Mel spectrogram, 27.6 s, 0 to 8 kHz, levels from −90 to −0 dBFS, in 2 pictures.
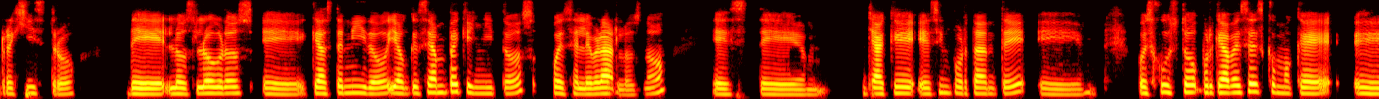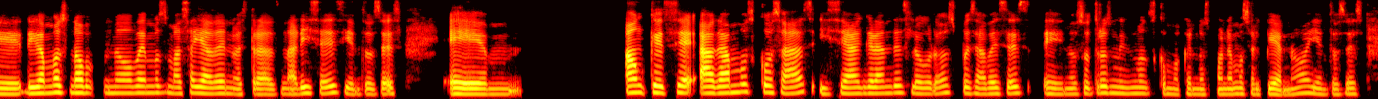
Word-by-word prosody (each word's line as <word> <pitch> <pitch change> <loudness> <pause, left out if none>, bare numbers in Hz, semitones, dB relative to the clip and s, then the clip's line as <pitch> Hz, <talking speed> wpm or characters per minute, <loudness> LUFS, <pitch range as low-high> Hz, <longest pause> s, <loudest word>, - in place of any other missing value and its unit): registro 175 0 -4 0.5
de 165 -1 +5
los 175 -2 +1
logros, 185 +1 +2
eh, 160 -2 -2
que 185 - +5
has 175 -2 +2
tenido 190 -3 +1
y - - +2
aunque 185 +1 +1
sean 205 +2 +2
pequeñitos, 190 -1 -1 0.2
pues, 185 -4 +1
celebrarlos, 165 -4 +2
¿no?, 200 +10 -3 0.5
este, 155 -1 -2
mm, 150 0 -10 0.4
ya 175 0 +5
que 185 +2 +1
es 170 -1 -1
importante, 180 +1 0
eh, 155 -2 -6 0.5
pues, 185 - 0
justo 215 0 +1
porque 205 0 +3
a - - +9
veces 210 +3 +3
como 195 -4 -4
que, 180 - +3 0.2
eh, 170 -2 +1
digamos, 190 +3 +3
no 200 0 +4
v - - -6
no 195 0 -3
vemos 200 +1 -2
más 180 -1 -5
allá 185 -3 +2
de 180 +1 0
nuestras 155 -2 -3
narices 185 +4 -2
y - - -1
entonces, 160 +2 -4 0.5
em 165 +4 +3 1.1
aunque 200 0 +6
se 200 +1 +3
hagamos 200 +4 +5
cosas 200 0 0
y 170 - -5
sean 180 +2 0
grandes 190 +2 -2
logros, 180 +3 -4
pues, 185 -1 -5
a 165 -2 -3
veces, 180 +3 -3
eh, 165 -1 -3
nosotros 175 +4 -5
mismos 180 -1 -7
como 160 -1 -9
que 165 - -8
nos 155 -1 -8
ponemos 160 +1 -5
el 155 0 -7
pie, 160 -3 0
¿no? 170 +7 -6
Y 185 - -4
entonces, 165 +1 -8
180 Hz, 145 wpm, -24 LUFS, 165-195 Hz, 1.1 s, a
